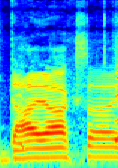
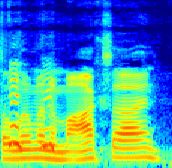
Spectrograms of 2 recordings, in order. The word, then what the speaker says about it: aluminum oxide: um this aluminum oxide which i kept mispronouncing the last time as dioxide it's aluminum oxide will kill the grass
